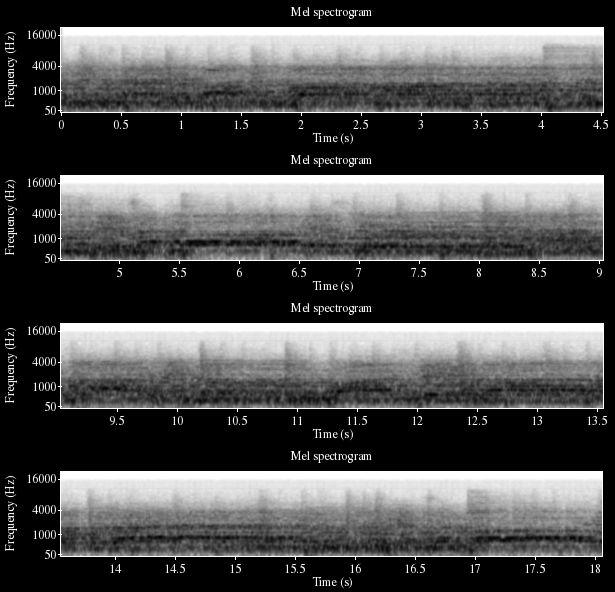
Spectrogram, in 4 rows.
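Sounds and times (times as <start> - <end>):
choir singing in parts: 0.0 - 18.0.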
